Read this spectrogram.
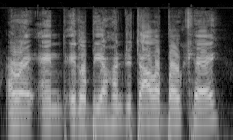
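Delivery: ordinary talk, nothing marked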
